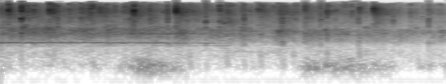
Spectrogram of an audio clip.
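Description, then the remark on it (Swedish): Steady, dense applause from a large audience applauding the Lord, many hands clapping at once, with a faint murmur of voices underneath. “Vi applåderar Herren.”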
